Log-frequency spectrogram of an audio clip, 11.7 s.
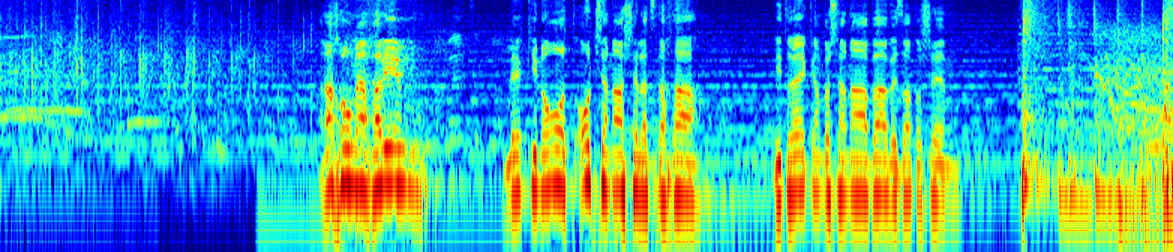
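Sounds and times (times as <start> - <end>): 
audience applause: 0.0 - 4.6
sustained musical tone: 0.0 - 11.7
speech: 3.2 - 4.4, 5.0 - 7.1, 7.7 - 9.7.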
